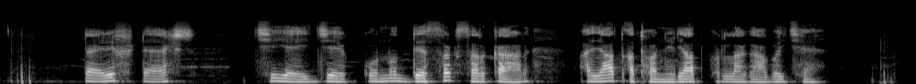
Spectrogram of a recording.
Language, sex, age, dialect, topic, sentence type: Maithili, female, 18-24, Eastern / Thethi, banking, statement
